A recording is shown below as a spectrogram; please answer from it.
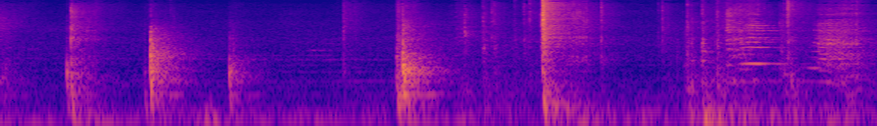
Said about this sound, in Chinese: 来了来了，别敲了。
